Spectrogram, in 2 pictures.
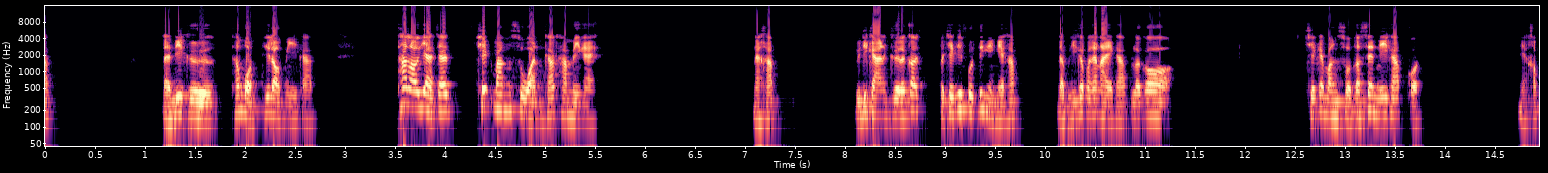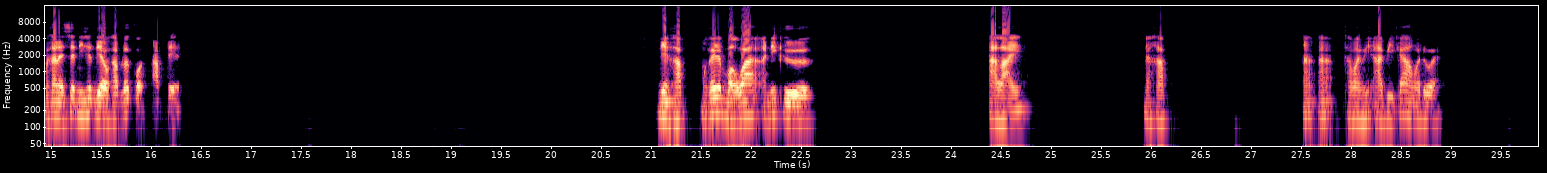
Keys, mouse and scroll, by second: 0.5-1.1 scroll up 1, 1.6-2.2 scroll down 2, 2.2-2.6 scroll up 1, 2.3 middle click, 3.4-3.7 scroll down 1, 5.1 click, 8.0 click, 8.8-9.6 middle drag, 10.0 click, 10.9 middle click, 12.0 n, 12.4 middle click, 12.8 middle drag, 13.6 click, 14.6 click, 14.8 click, 15.1 click, 16.4 click, 23.9-24.2 scroll up 1, 24.0-29.0 middle drag.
